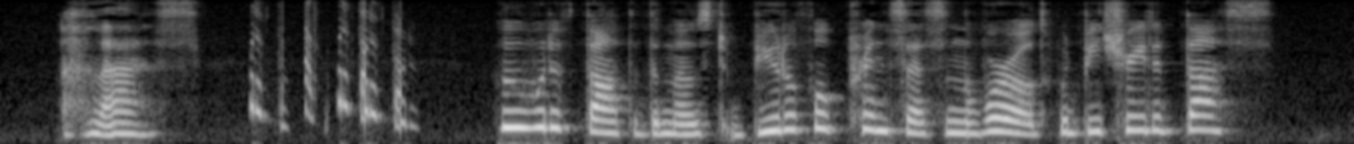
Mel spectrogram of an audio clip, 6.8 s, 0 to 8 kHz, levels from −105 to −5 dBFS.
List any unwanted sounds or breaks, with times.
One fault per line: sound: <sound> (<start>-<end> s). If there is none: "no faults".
sound: chirp (1.3-2.1 s)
